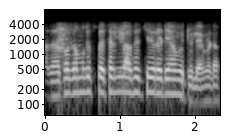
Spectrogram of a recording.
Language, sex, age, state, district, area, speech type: Malayalam, male, 18-30, Kerala, Kozhikode, urban, conversation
